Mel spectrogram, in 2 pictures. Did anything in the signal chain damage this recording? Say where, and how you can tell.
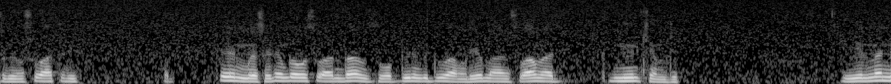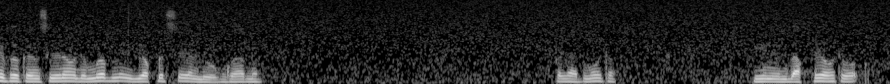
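Yes. Throughout the speech, the background drops to near silence flecked with twinkling specks. That's overdone noise removal at a noise-reduction processing stage: an aggressive suppressor cuts bands near its noise estimate, taking quiet speech detail too.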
